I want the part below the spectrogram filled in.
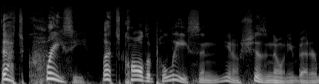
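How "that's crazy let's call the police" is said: put-on high, really upset child outburst. Retelling what the speaker's kid told the speaker's wife at a drive-thru, imitating a kid getting upset. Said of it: "she gets real upset at the drive-thru".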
